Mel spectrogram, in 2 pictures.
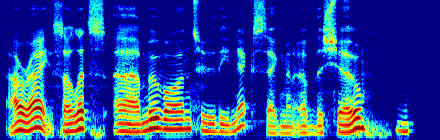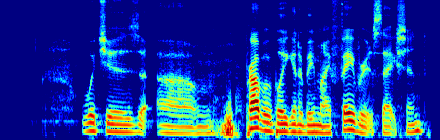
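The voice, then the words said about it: Scratchy, hoarse voice. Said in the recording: “my throat is all like scratchy ... my voice is so scratchy”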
